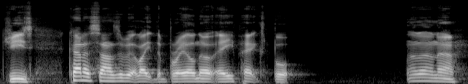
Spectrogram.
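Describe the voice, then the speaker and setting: Young guy rambling thru phone settings, clean smooth voice, kinda unsure. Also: medium pitch, moderate pace. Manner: rambling, unsure, lots of fillers. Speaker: phone reviewer. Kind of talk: casual screen-recorded demo.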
